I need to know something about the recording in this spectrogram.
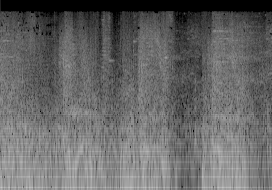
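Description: Fighting sounds of spells whooshing and blades clashing ring out in quick bursts.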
